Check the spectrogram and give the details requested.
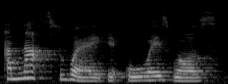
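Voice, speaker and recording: A woman reading a children's picture book aloud expressively, with measured, emphatic phrasing and pointed pauses. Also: lowish voice, lively intonation, slight background noise. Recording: roomy, echoing indoor sound.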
